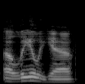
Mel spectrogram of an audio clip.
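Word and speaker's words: A'Lelia: named Alia alelia McWilliams is it alelia or Aila it's alelia because I looked at the website for this family and they say it's pronounced that way alelia thank you you're welcome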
